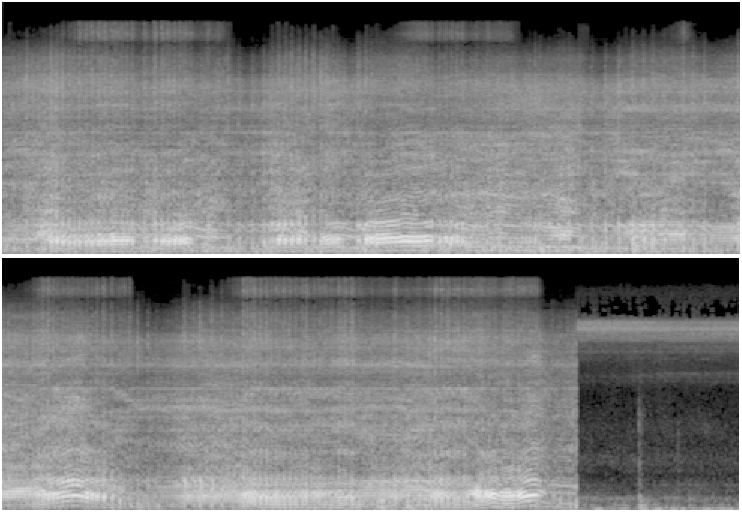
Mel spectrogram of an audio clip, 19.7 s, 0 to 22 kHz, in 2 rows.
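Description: A 250 cc two-stroke dirt bike engine being ridden, its pitch rising and falling over and over with throttle and gear changes. It cuts off suddenly about three seconds before the end, leaving a much quieter stretch with a faint steady high tone.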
